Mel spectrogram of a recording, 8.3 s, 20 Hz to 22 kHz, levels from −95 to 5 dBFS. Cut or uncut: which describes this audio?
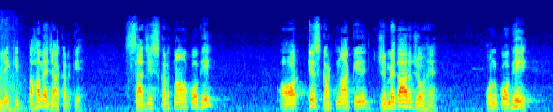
uncut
